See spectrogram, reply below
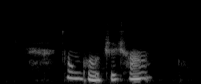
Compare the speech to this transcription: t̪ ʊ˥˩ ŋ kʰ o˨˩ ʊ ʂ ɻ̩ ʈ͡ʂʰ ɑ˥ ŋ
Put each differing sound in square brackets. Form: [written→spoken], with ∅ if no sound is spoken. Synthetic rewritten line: t̪ ʊ˥˩ ŋ kʰ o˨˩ ʊ [ʂ→ʈ͡ʂ] ɻ̩ ʈ͡ʂʰ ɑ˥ ŋ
